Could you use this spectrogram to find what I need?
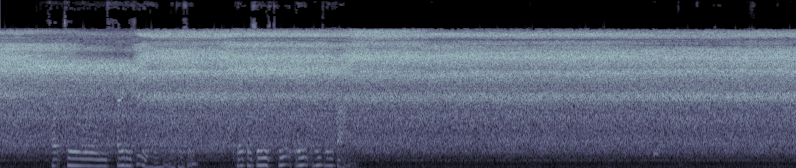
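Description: Radio static hisses steadily from a receiver.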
